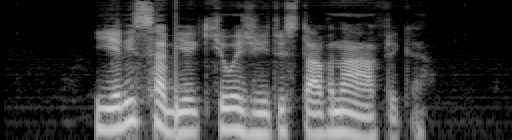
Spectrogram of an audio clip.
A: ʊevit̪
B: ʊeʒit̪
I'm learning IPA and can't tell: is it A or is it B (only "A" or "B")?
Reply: B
